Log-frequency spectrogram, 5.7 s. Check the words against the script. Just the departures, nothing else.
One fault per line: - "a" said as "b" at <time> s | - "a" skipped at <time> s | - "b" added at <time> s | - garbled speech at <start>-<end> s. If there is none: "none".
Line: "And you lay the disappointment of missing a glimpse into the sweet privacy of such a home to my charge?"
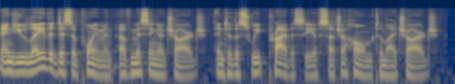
- "glimpse" said as "charge" at 2.1 s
